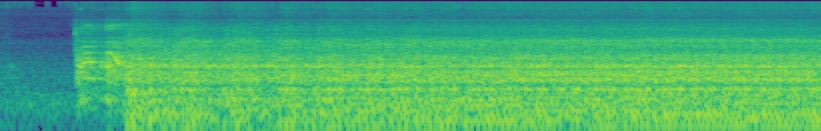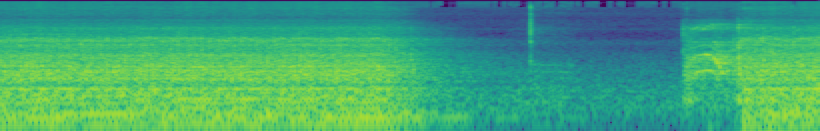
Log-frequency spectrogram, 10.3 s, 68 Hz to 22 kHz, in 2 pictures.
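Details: Yamaha MT-09 engine, hot after a 30-minute ride, cranks evenly for a long stretch, pauses, then cranks again before slowly catching and starting: hard starting when hot.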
